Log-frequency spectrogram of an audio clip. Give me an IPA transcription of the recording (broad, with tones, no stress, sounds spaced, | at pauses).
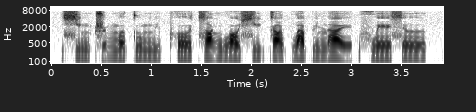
ɕ i˥˨ ŋ ʈ͡ʂ ɻ̩˩ m ɤ˥˨ t̪ u˦ m i˨˦ pʰ o˥˨ ʊ̯ t͡s ɑ˨˦ ŋ w ɔ˦ ɕ i˥˨ k ɑ̰˨˩ ʊ̯ p w ä˥˨ p y˥˨ n a˥˨ ɪ̯ | f w e˦ ɪ̯ s ɹ̩˥˨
